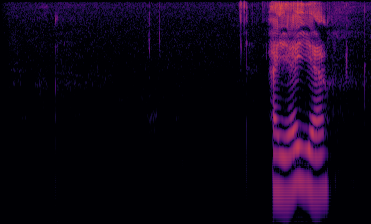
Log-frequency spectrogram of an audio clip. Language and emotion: Russian, positive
